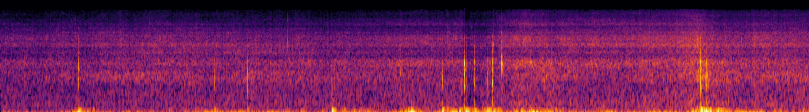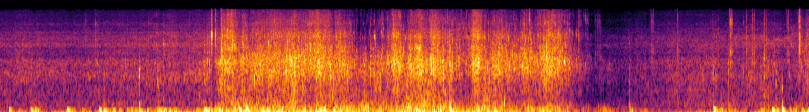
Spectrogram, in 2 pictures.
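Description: Whitewater rapids rushing around a kayak, with low rumbling buffeting on the microphone and scattered splashes. About ten seconds in the water noise swells to a loud, churning wash as the kayak plunges into the foaming hydraulic, eases briefly, then builds again near the end.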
